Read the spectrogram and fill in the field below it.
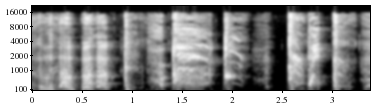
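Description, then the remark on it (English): Hiccups, a quick irregular run of about ten short, sharp throaty bursts with brief gaps between them, fairly loud and with no talking. “I got a fucking hiccup.”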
